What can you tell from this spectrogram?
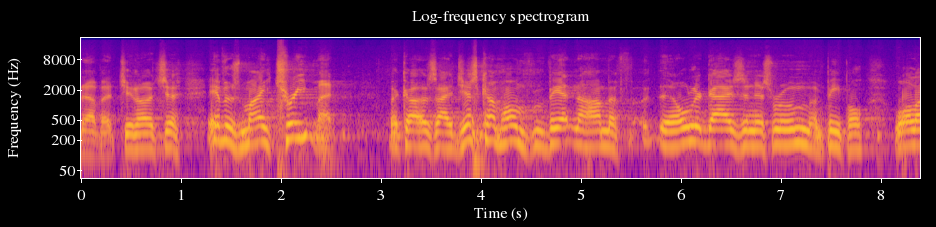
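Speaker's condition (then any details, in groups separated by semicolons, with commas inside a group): No condition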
